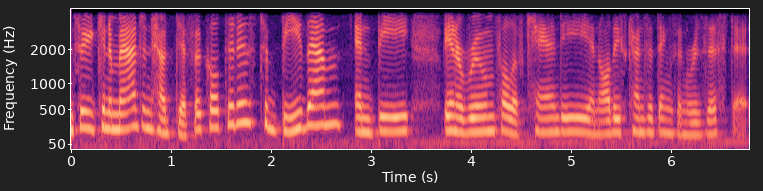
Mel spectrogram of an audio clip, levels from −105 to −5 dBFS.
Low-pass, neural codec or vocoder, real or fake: 3.6 kHz; none; real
